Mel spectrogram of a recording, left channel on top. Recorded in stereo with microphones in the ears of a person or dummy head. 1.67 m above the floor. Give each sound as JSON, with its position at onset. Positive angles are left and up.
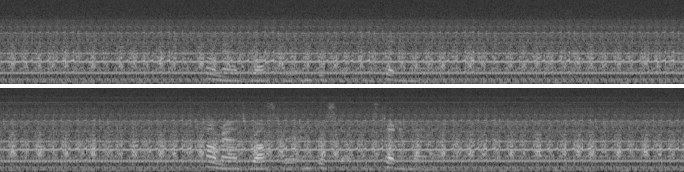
{"t": 2.0, "sound": "a woman speaking", "side_deg": -60}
